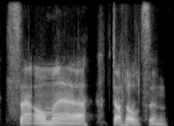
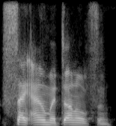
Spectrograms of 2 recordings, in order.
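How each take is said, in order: First: The name is said with a French accent. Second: The name is said with a London English accent. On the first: "there was the French accent there" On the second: "what's the London version?"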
